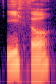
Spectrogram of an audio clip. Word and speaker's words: hizo: But with hizo, the stress is on the first syllable.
